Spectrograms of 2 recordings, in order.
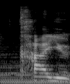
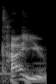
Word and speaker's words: Caillou: of What else does Caillou do besides I'm not crazy, right?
